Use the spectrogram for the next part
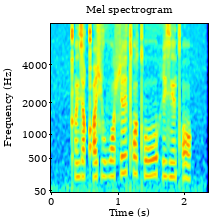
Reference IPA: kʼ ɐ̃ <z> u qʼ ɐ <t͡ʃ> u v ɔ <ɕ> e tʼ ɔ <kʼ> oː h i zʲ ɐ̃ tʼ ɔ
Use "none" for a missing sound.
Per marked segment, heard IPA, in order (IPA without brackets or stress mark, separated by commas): zʲ, ɕ, ɬ, tʼ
